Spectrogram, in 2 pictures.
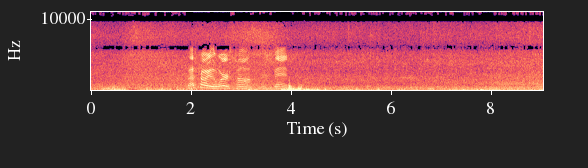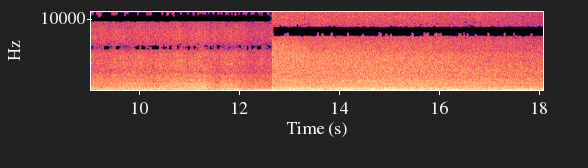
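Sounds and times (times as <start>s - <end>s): gusting wind: 0.0s - 18.0s
heavy rain: 0.0s - 18.0s.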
